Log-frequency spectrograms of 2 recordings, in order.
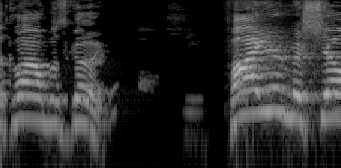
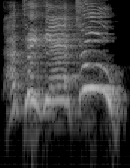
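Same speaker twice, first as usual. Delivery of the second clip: laughing agreement; 12 semitones higher, 6 dB louder than usual. Real, not acted. Reading chat, agreeing.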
